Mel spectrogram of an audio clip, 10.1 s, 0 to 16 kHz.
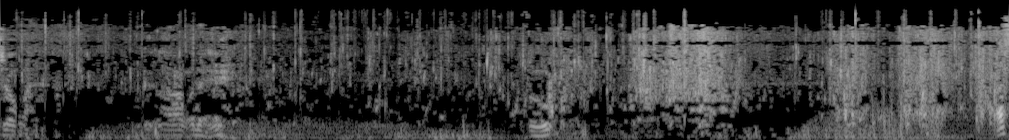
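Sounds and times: water splashing and sloshing: 0.0s - 10.0s.

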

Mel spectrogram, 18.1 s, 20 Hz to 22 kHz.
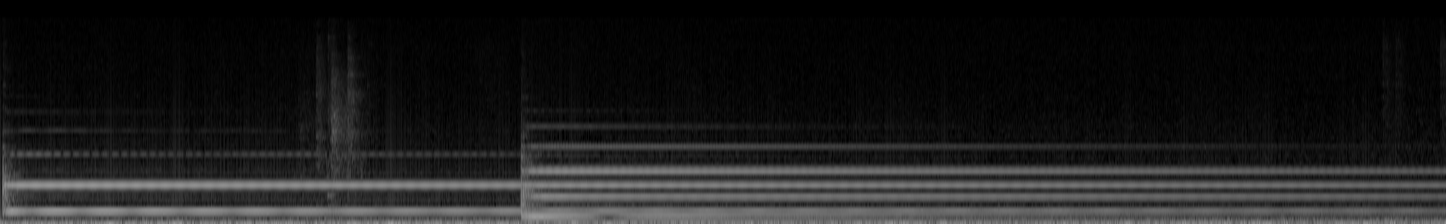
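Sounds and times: singing bowls ringing: 0.0s - 18.0s.

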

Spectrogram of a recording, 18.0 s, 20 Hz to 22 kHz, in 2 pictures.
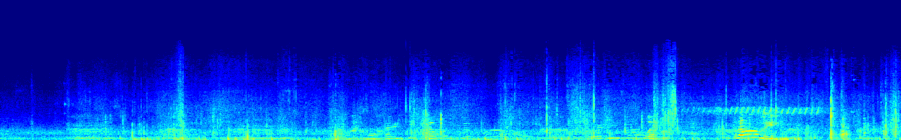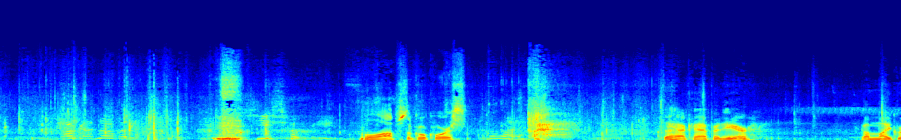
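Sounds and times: footsteps crunching on forest litter: 1.2s - 11.1s, 13.7s - 16.0s.

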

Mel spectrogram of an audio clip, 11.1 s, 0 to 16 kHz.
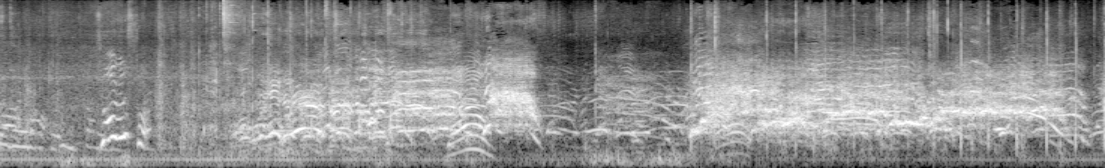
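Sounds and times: spectators shouting and yelling: 2.3s - 11.0s.

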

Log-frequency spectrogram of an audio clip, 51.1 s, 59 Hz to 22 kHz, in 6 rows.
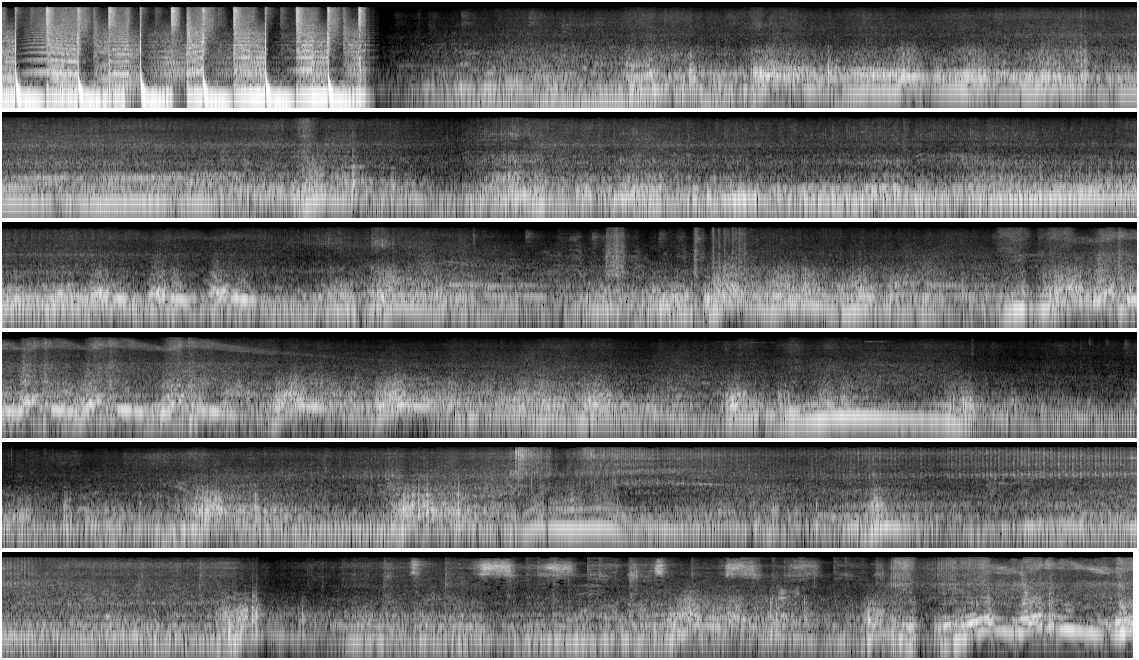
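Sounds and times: car engine revving: 0.0s - 51.0s
faint voices: 19.6s - 26.1s, 40.8s - 50.5s.

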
